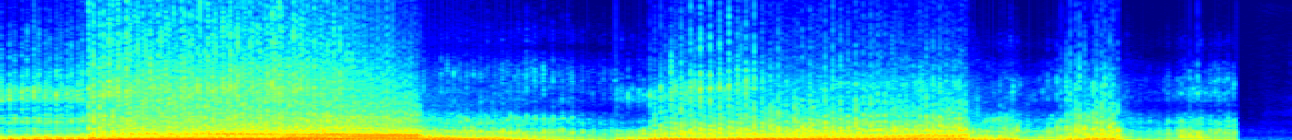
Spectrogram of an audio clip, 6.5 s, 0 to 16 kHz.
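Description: A motorcycle with a TAB Performance Redline Series 2-into-1 exhaust revs loudly several times, rising and falling in pitch with deep throaty roars, very close, then cuts off.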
